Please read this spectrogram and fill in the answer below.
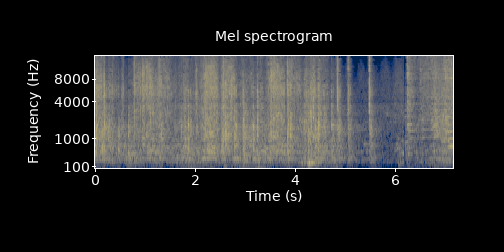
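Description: Steel ladle stirring and scraping a thick gravy around a black iron pan in quick, rhythmic strokes. The scraping stops about five seconds in, leaving a few light clicks.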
